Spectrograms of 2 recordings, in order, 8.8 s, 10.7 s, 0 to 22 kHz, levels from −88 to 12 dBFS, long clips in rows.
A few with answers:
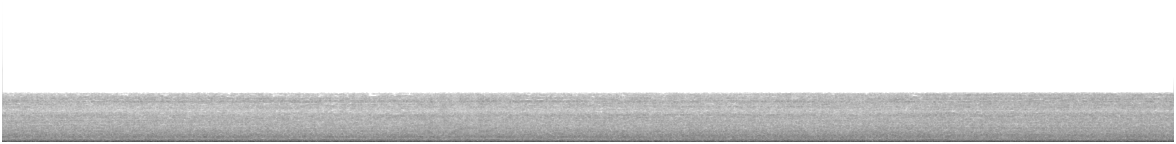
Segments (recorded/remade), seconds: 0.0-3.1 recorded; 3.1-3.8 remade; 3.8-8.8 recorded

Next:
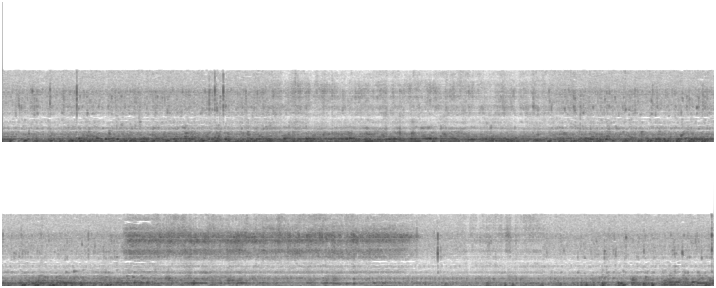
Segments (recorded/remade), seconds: 0.0-2.0 recorded; 2.0-4.1 remade; 4.1-6.5 recorded; 6.5-8.1 remade; 8.1-8.8 recorded; 8.8-9.4 remade; 9.4-10.7 recorded

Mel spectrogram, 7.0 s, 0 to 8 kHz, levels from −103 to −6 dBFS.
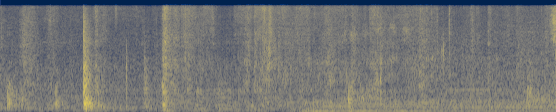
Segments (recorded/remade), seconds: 0.0-2.4 recorded; 2.4-5.1 remade; 5.1-7.0 recorded

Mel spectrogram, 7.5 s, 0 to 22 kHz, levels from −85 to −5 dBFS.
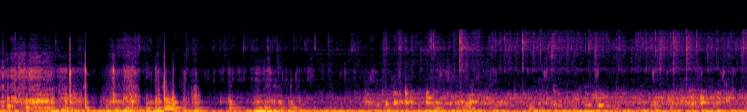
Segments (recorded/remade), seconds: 0.0-3.1 recorded; 3.1-4.9 remade; 4.9-7.5 recorded

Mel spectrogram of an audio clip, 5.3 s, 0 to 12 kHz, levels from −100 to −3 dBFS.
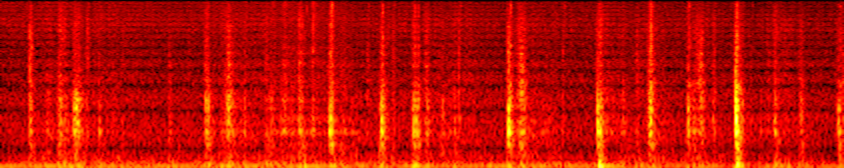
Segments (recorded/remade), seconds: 0.0-1.7 recorded; 1.7-2.2 remade; 2.2-5.3 recorded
